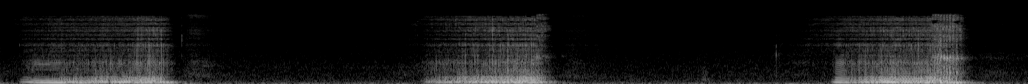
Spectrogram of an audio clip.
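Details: Adult man snoring, sound effect.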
